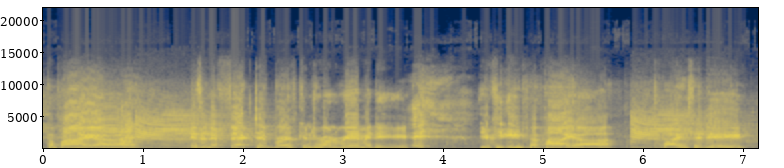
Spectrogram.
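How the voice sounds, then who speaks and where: A man's voice: sits high, big pitch swings, slow pace, over music, voice pushed up, exaggerated voice, low-quality recording. A man putting on a sing-song mock Jamaican-Irish accent while reading aloud. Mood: mock-serious.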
